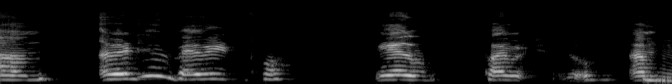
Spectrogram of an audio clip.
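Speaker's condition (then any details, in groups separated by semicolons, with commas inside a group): Cerebral palsy; speech impediment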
